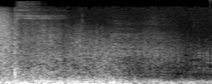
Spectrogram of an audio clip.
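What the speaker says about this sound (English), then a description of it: "Elsie, if we can have like an explosion out of my hand" A booming explosion sound effect, loud and broad from the first instant, rumbling heavily in the low end and slowly fading over about two seconds with no talking.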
